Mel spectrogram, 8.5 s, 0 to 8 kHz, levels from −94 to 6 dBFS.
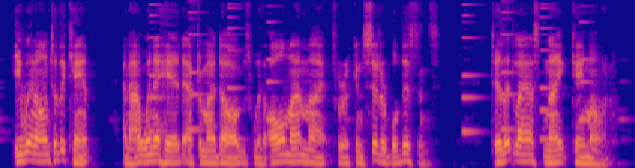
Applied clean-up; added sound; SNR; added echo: classical method WPE with log-MMSE.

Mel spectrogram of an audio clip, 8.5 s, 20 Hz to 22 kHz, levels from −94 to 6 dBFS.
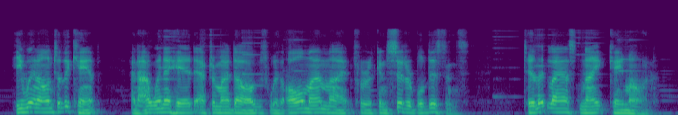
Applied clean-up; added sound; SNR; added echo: neural separator model SepFormer DNS4.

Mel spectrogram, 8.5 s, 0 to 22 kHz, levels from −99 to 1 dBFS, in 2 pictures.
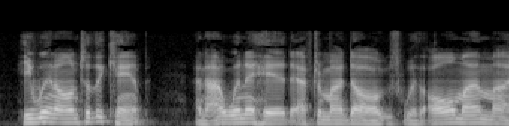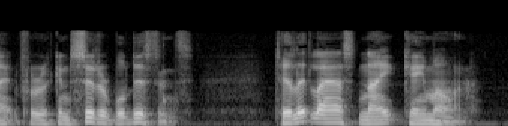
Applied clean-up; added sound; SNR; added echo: none; none; none; none.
